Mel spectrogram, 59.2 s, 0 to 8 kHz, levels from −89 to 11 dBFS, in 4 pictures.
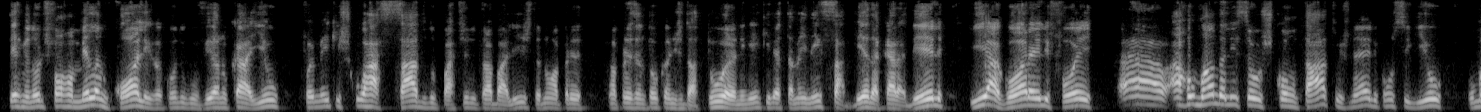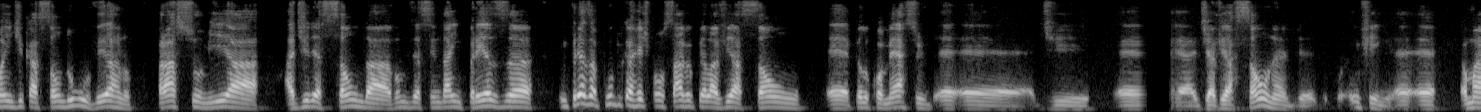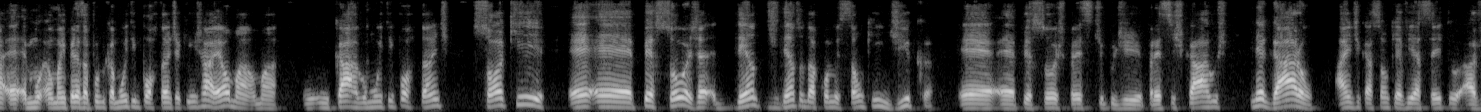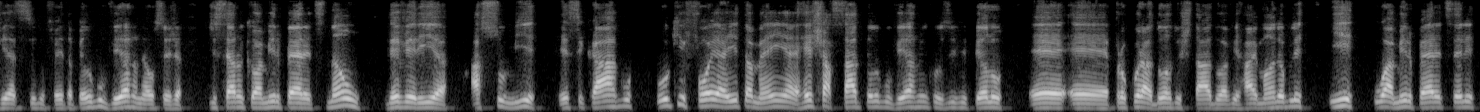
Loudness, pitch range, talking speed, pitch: -20 LUFS, 130-185 Hz, 165 wpm, 150 Hz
